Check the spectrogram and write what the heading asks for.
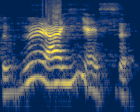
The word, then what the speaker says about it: vais: A et le S, V-A-I-S. Donc, la prononciation, c'est je vais, différente de la prononciation de deux autres personnes du singulier, que c'est tu vas et il va.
